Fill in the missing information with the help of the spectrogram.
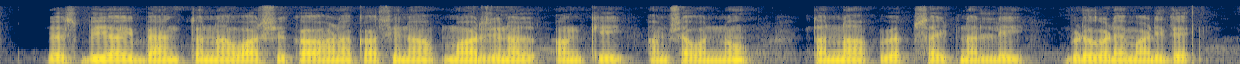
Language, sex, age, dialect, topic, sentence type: Kannada, male, 18-24, Mysore Kannada, banking, statement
